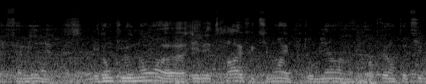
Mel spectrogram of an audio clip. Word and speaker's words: Eletre: effectivement, Eletra, on le prononce avec un A sur le marché français notamment, même si ça s'écrit Elettre, tout simplement parce que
